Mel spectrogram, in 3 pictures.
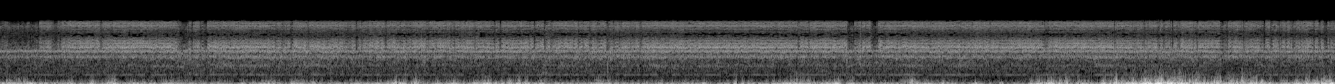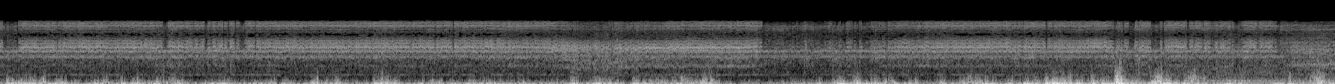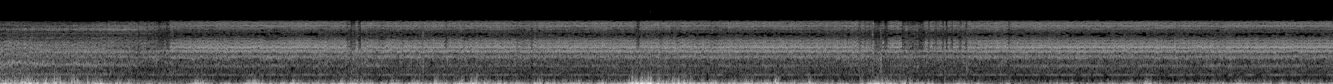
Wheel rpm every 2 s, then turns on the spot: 120, 120, 120, 120, 120, 120, 120, 120, 120, 120, 120, 120, 120, 120, 120, 120, 120, 120, 120, 120.
none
